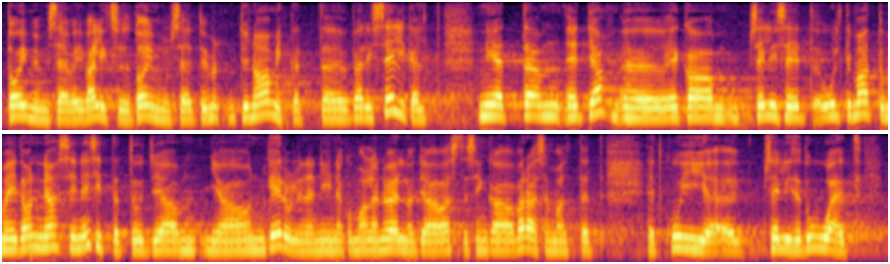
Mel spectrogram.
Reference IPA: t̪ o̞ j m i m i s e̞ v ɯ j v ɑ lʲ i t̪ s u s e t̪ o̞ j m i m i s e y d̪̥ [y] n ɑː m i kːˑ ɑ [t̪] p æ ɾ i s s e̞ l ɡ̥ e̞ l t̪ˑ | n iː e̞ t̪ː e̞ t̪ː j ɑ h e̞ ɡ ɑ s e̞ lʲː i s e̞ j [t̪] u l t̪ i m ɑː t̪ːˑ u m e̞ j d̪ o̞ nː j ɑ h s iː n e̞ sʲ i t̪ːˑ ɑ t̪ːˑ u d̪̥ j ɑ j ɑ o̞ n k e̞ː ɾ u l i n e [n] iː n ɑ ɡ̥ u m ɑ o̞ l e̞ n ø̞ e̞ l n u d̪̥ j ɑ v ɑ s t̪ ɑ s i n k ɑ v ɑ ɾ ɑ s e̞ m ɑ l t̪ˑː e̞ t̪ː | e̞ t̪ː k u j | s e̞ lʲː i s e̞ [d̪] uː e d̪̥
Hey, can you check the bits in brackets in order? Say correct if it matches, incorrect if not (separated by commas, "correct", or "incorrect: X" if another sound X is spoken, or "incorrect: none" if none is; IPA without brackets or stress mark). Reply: correct, correct, incorrect: d̪, correct, correct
